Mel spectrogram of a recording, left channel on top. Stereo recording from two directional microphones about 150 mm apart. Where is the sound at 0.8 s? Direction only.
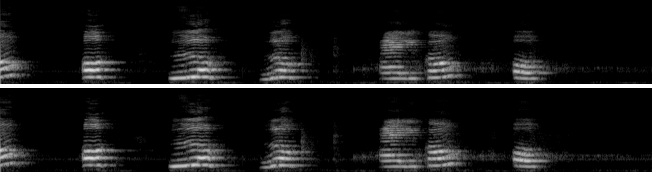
15° left (ahead or behind).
